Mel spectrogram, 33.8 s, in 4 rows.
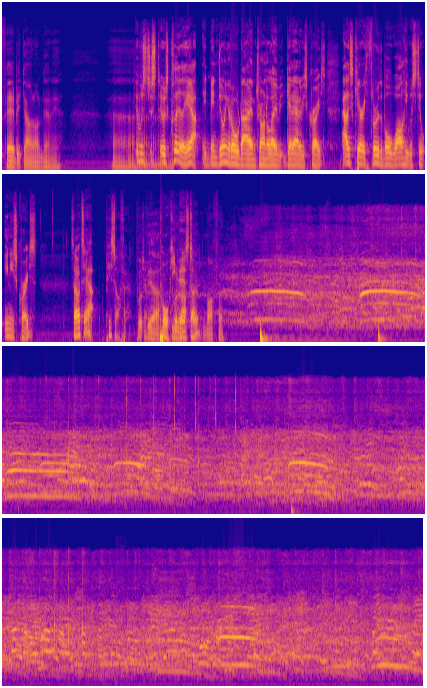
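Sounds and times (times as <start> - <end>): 
speech: 0.1 - 1.2, 2.2 - 13.1
large stadium crowd booing: 12.0 - 33.7
loud shouts: 12.3 - 33.7.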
